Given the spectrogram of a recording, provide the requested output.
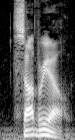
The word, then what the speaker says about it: Sabriel: Sabrielle by G. mix. And it it's definitely pronounced Sabriel.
